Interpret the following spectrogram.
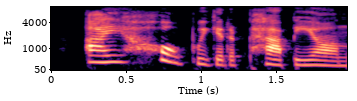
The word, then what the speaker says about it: Papillon: hope we get a Papillon like our neighbor's dog you say it like this Papi yawn in French it means butterfly I help Mrs Devine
